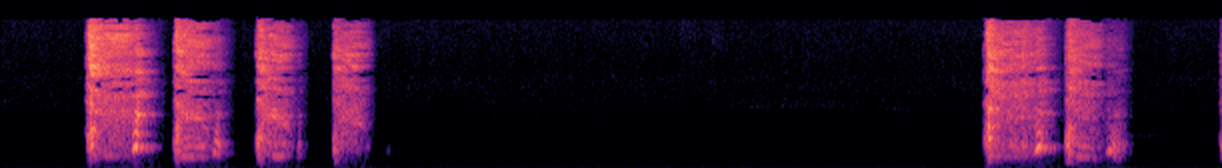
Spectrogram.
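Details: Ongoing morning cough: two bursts of rapid coughing, four coughs then three, with a pause between.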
